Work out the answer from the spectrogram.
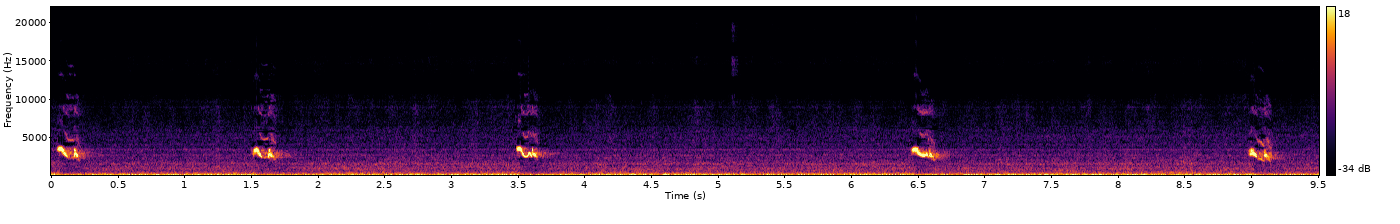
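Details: Chalk-browed mockingbird singing a lot in open natural countryside; short bright notes near the upper-middle range repeat about every two seconds, five in all, over a steady deep rumbling background noise.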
